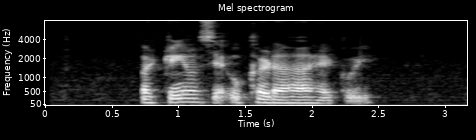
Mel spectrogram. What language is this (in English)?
Urdu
